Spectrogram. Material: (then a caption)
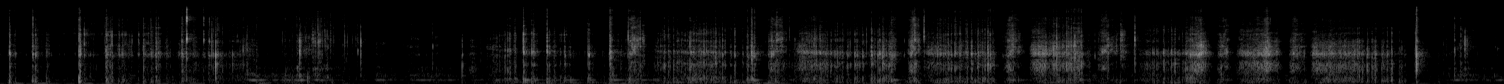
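Soap. A utility knife blade scrapes a solid, dry yellow soap bar, making a quiet run of bright, dry scraping and crackling sounds. Chunks and crumbs break off with short, crisp crunches that stop almost instantly, with little low end beneath them.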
